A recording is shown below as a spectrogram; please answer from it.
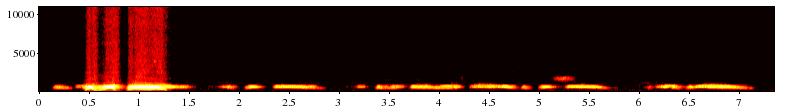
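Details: Spotted dove, thổ voice, spirited thúc gù cooing: one loud burst of two hooked coos and a sustained note, followed by a long stretch of quiet, broken murmuring coos.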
